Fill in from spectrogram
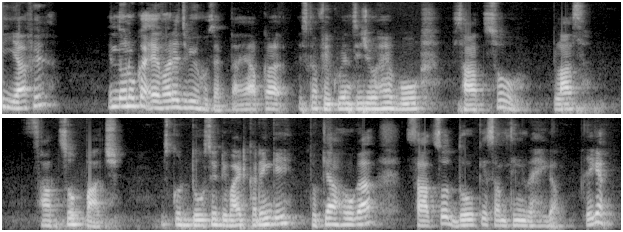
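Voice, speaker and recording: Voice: mid-range voice, warm tone. A teacher giving a recorded online physics lecture, explaining step by step, repeating key points and checking in often with "okay". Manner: repeats points and mixes in English technical terms.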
